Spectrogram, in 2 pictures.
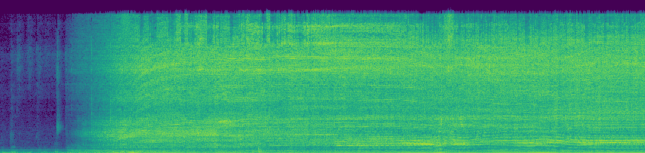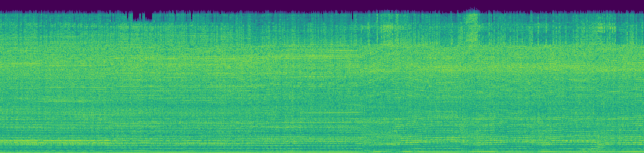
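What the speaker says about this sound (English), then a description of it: "Now here is where I get the grinder. It's going to get a little loud, but I'm just going to grind this" A grinder working a metal part, starting quietly then spinning up into a loud sustained high whine that holds steady, dipping in pitch briefly a few times under load.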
